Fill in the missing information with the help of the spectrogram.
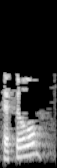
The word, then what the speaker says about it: Pethuel: His father was Pethuel. That's how you pronounce it.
